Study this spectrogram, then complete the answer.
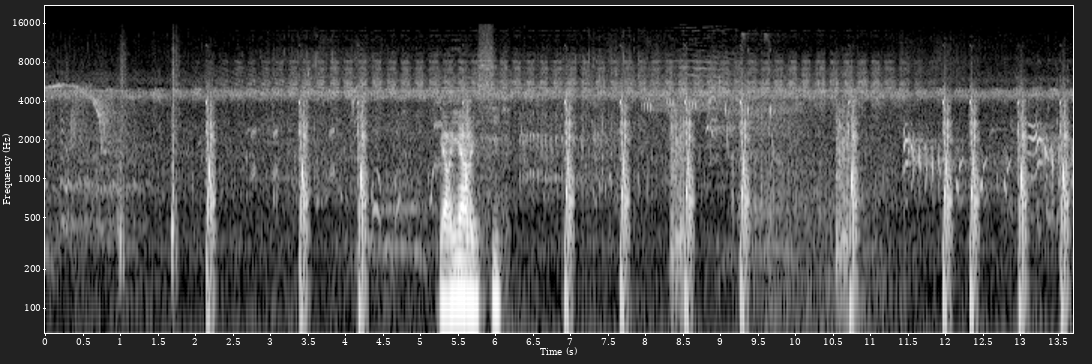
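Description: Bouncy game music plays throughout.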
